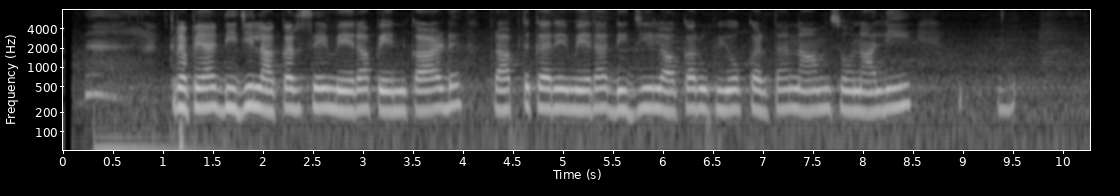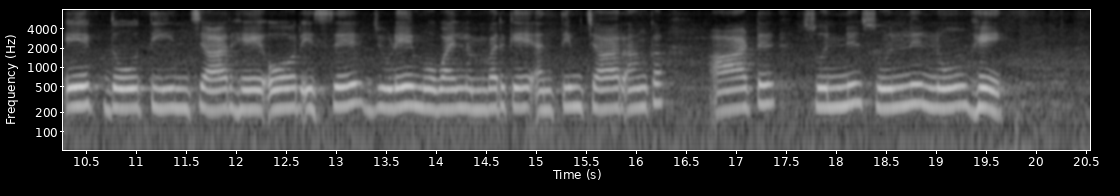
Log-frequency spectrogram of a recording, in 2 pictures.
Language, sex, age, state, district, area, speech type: Hindi, female, 45-60, Madhya Pradesh, Harda, urban, read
